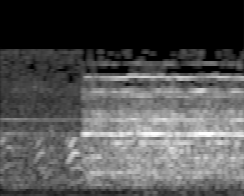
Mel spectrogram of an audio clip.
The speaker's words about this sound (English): The phone, it's ringing. It's them.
